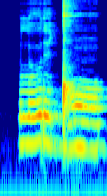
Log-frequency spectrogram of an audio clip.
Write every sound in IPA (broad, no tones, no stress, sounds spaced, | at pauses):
l ɵ ɾ e ɡ͡ǃ õ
